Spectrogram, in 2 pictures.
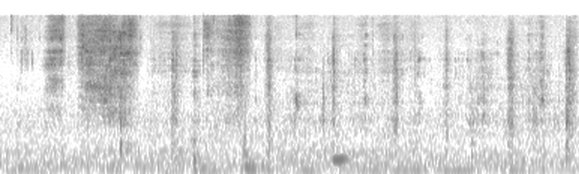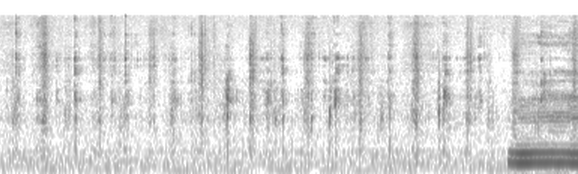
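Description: Close-miked chewing of flying-fish-roe bibimbap: a steady run of small wet clicks and crunches, with a couple of soft rustles in the first two seconds. Near the end comes a short hummed "mm" with a falling pitch.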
